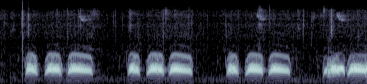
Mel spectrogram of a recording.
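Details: Spotted dove cooing in the 'thổ âm' style with 'gù thúc' phrasing: low, hollow coos grouped in quick triplets, each group separated by short pauses, four groups in a steady rhythm with no other clear sounds.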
